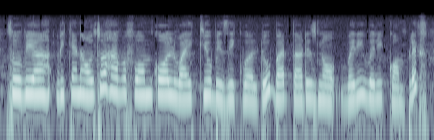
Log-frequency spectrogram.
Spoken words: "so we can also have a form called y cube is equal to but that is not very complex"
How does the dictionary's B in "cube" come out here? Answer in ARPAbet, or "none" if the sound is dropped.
B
